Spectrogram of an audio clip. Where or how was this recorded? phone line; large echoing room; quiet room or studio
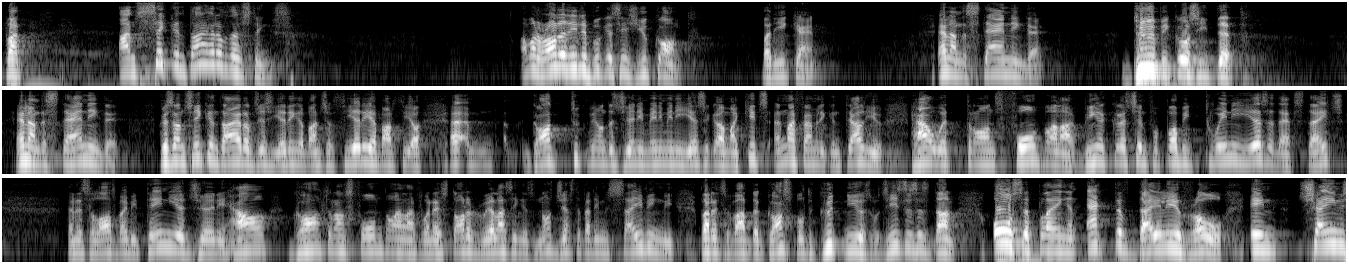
large echoing room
